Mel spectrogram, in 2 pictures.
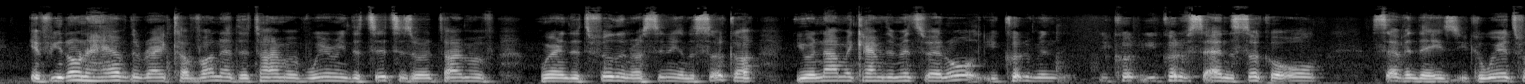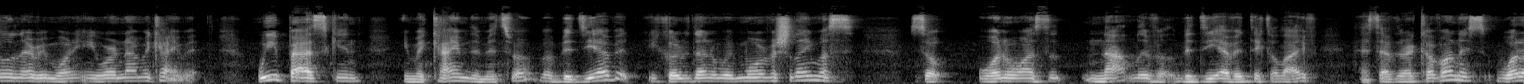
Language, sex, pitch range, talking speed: English, male, 135-165 Hz, 195 wpm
